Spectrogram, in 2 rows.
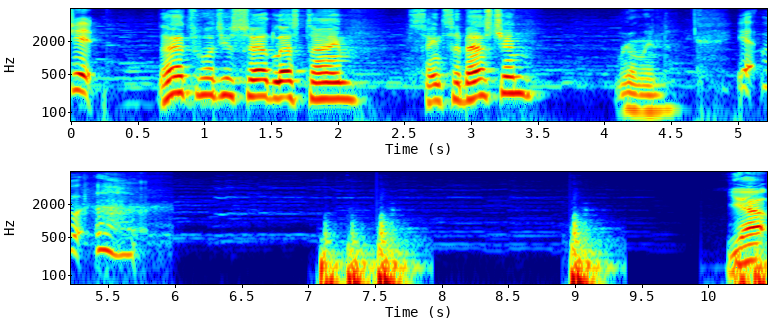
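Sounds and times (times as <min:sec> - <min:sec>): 
speech: 0:00.0 - 0:05.6, 0:10.2 - 0:10.4
heavy hard knocking on a door: 0:07.1 - 0:07.9, 0:09.0 - 0:09.4.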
